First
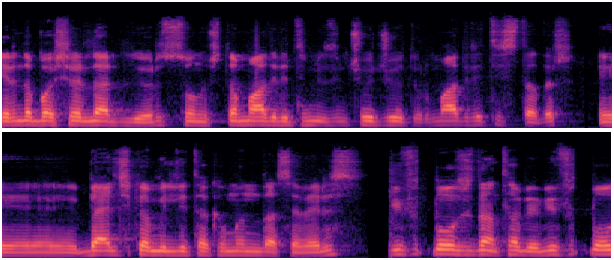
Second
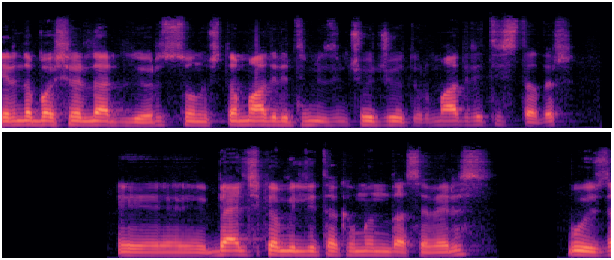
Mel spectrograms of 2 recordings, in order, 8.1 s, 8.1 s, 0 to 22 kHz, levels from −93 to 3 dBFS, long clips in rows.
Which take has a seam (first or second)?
first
